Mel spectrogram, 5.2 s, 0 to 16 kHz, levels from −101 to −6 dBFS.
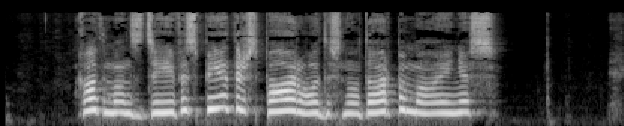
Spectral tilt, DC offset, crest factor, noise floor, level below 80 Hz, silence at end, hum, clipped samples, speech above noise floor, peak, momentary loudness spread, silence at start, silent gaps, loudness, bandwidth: -2.5 dB/octave; under 0.1%; 18 dB; -73 dBFS; -72 dBFS; 1.1 s; none; under 0.1%; 50 dB; -6 dBFS; 7 LU; 0.65 s; none; -23 LUFS; 11.5 kHz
